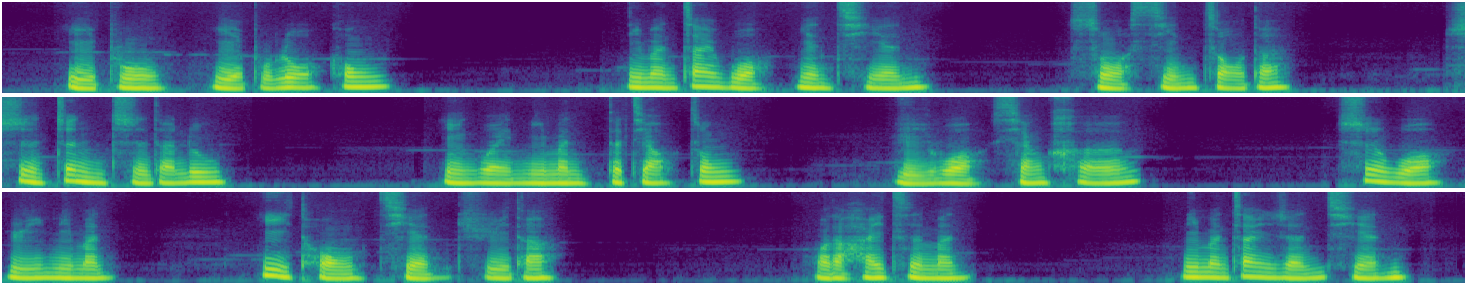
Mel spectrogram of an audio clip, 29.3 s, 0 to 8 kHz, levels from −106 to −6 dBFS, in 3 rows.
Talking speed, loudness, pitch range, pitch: 105 characters per minute, -21 LUFS, 70-120 Hz, 105 Hz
